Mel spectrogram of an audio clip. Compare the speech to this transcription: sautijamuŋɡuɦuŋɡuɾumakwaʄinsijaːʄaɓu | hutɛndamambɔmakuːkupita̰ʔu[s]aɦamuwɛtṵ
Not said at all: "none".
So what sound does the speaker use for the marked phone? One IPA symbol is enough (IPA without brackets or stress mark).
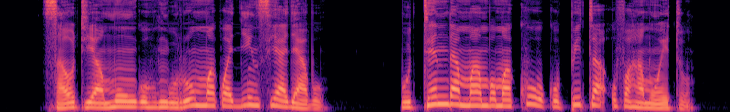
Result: f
